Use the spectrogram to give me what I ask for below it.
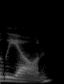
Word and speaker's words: Lyonne: I love me some Natasha Lyonne. That's how you pronounce her last name, right? – Yes.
